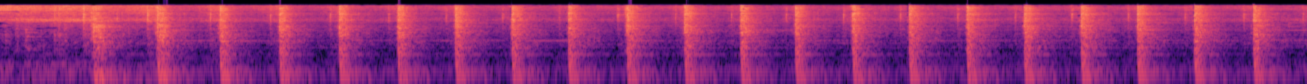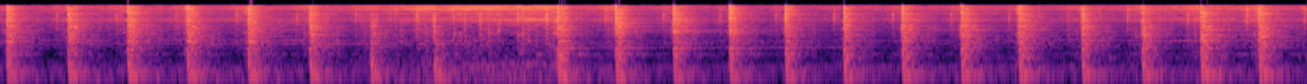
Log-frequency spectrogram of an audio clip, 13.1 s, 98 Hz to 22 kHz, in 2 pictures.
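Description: Big Blu 110 pneumatic power hammer striking a red-hot 1084 high-carbon steel bar between its dies in a steady run of about three blows a second, drawing out the width of a knife blade. The blows start about half a second in, over a steady hiss.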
